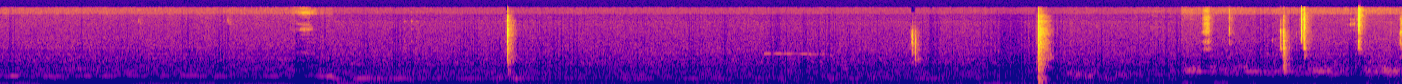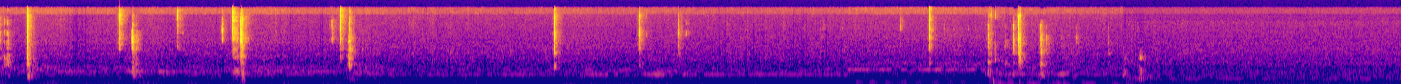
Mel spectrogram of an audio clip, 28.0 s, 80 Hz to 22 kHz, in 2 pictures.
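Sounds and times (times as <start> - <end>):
plastic parts clicking and tapping: 11.9 - 14.6, 15.2 - 17.8, 23.0 - 25.5.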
